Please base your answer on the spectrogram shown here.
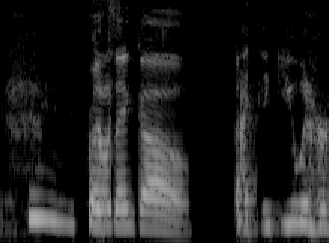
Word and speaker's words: Protsenko: So Protsenko.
